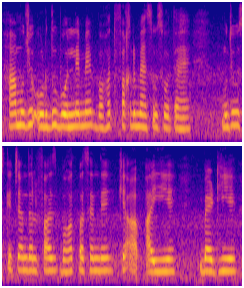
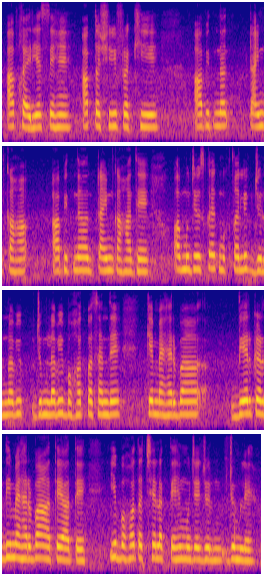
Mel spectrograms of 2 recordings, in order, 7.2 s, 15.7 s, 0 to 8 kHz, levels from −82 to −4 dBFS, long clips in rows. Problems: none marked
